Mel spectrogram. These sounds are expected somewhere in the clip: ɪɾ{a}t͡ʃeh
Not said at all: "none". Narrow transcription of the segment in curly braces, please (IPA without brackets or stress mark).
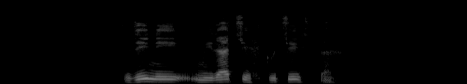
a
